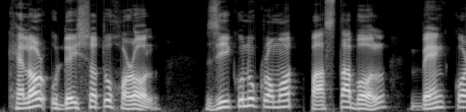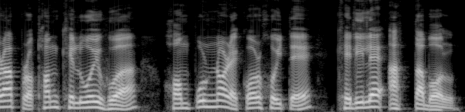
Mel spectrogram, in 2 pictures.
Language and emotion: Assamese, neutral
